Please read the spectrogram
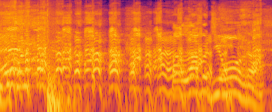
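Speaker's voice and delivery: loud, high voice through laughter; laughing. Real, not acted. Father telling how his sons echoed each other, laughing loudly. Cracking up at punchline of own story.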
